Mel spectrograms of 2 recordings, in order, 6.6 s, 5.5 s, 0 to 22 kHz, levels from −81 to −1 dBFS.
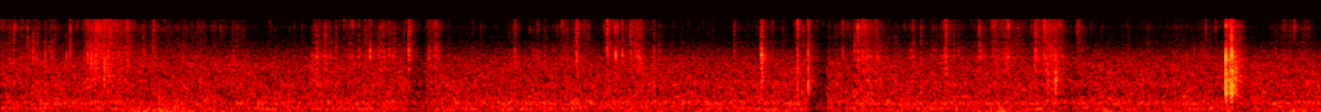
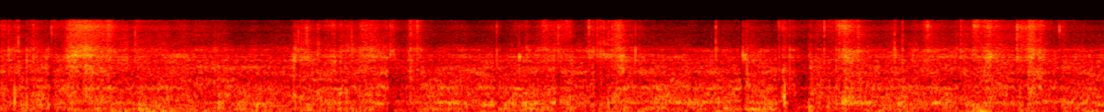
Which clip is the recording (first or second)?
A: first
